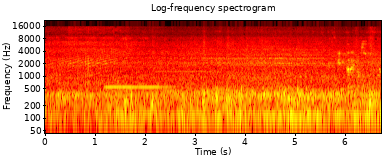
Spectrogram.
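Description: Train rolling into Milano Greco Pirelli station, a loud continuous rumble of wheels and carriages with faint clatter, heard under a station announcement in Italian.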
